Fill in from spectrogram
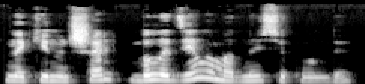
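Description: A young woman reading a first-person story aloud, with a wry, lively delivery of the dialogue. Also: mid-range voice, a little fast, no room sound, clean studio sound. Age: young adult. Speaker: audiobook narrator.

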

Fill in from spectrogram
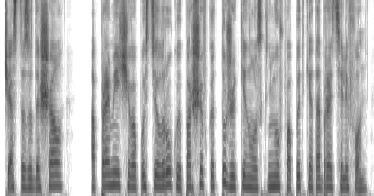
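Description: A woman narrating a romance novel in a measured, expressive reading style. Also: fairly low pitch, clear, resonant tone, no room sound, clean studio sound. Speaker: audiobook narrator.

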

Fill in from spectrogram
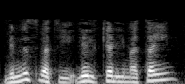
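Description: Measured male tajweed teacher, muffled sound. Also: on the high side, lively intonation, husky. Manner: measured explanatory delivery, drawing out example words slowly. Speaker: Quran recitation teacher. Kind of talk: televised tajweed lesson.

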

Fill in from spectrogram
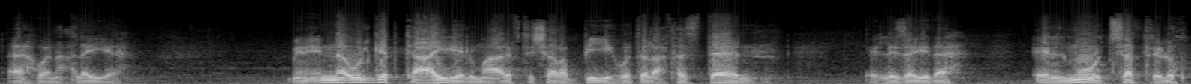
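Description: A man's voice: very deep voice, brisk, long pauses, a little mellow, breathy edge. An actor with an Egyptian accent playing a cold, grim father who disowns his son in a radio drama. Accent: Egyptian Arabic.

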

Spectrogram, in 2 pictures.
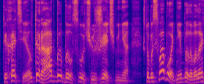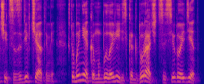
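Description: A man voicing an angry, sharp-tongued village woman who scolds and accuses in a raised voice. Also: medium pitch, very animated, fairly quick, hardly any pauses, voice pushed up. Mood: furious scolding.

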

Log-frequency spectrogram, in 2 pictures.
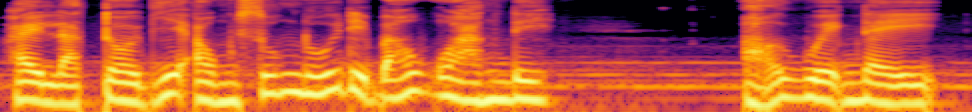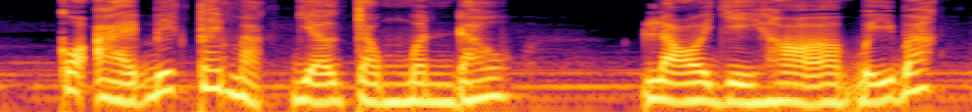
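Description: A woman's voice: low voice, moderate pace, dark tone, soft background music. A woman voicing an anxious, stammering old peasant wife in a ghost story. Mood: worried. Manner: stammering, fearful speech. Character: anxious old peasant wife, sharper than her husband.

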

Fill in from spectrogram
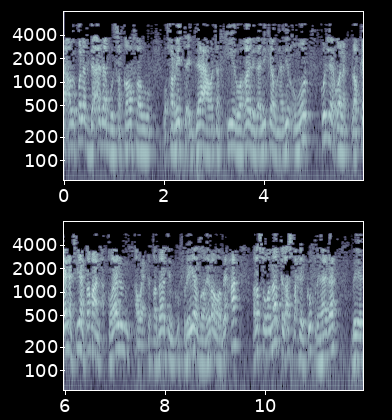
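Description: A man with an Egyptian accent delivers a religious lesson at a brisk clip, emphatic and explanatory, restarting phrases as he goes. The recording is dull and lo-fi, with a faint hiss underneath. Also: on the high side. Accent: Egyptian Arabic. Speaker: sheikh teaching a lesson.

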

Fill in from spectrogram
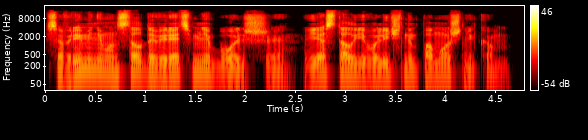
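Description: A man voicing a frightened young male servant who confesses in a halting, hesitant way, read as an audiobook character. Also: mid-range voice, sing-song, no room sound, studio quality, lightly acted. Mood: confessing.

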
